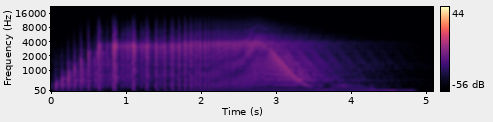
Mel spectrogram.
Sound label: Odd Modular; radiosonics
